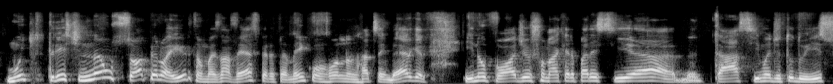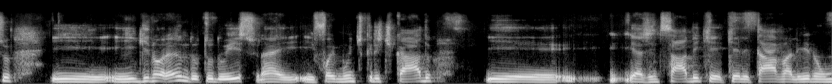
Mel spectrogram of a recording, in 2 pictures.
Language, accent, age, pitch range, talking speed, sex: Portuguese, Brazilian, 40-59, 125-155 Hz, 175 wpm, male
